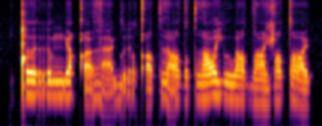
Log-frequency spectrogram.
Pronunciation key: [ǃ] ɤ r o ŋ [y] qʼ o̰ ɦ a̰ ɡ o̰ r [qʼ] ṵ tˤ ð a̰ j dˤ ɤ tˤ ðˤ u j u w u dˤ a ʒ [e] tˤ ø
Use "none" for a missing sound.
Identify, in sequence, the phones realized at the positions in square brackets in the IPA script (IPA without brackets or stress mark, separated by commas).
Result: ǃ, y, qʼ, y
